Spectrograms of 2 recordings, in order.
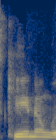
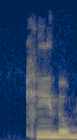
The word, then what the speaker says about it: KNGDM: So it's Kingdom without the syllables. Kingdom without the syllables. Mm. You sound it out, still says Kingdom, though.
